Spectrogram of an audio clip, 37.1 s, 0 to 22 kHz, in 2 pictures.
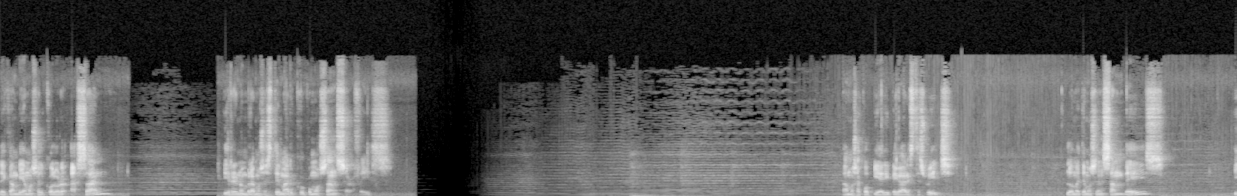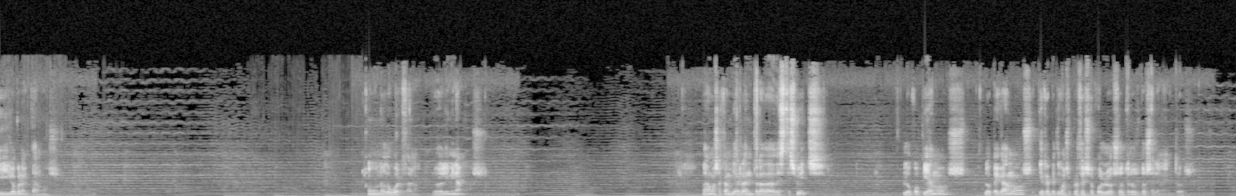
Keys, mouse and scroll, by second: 3.3 F2, 3.8-4.6 typing, 4.7 Return, 14.5 ctrl+c, 15.2 ctrl+v, 26.3 Delete, 32.8 ctrl+c, 33.4 ctrl+v.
